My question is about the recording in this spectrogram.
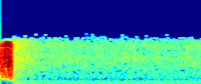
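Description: Fire-department radio scanner: a transmission cuts off just after the start, then a faint steady hiss from the open radio channel with no voice on it.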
